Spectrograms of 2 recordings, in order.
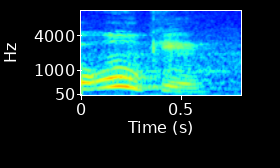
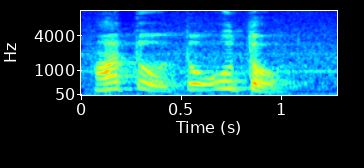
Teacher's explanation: હનો શ્રુતિનો અભાવ માન્ય ગુજરાતી ભાષામાં એ આપણે લોપ થતો જોવા મળે છે.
